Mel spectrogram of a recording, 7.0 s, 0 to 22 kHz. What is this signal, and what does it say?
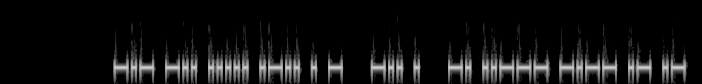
Morse code, heard as a keyed tone, about 28 wpm, 700 Hz. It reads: KD5LET DE N2YAA
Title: USA Callsign DE Callsign 28wpm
